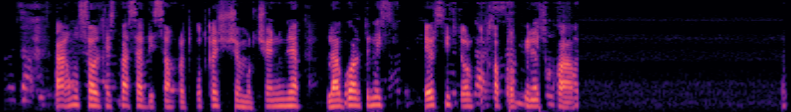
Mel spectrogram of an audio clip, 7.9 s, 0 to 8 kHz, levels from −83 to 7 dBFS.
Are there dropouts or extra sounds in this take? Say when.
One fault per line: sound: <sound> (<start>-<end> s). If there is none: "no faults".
no faults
